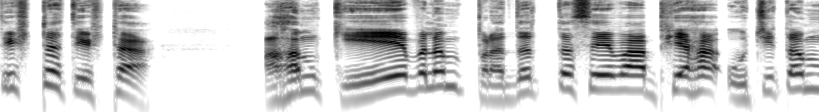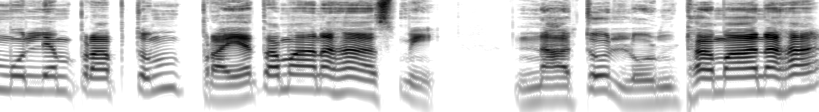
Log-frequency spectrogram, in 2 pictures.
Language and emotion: Sanskrit, disgusted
